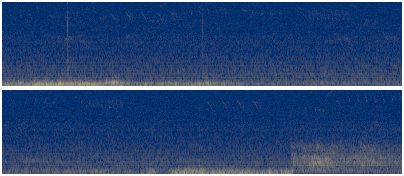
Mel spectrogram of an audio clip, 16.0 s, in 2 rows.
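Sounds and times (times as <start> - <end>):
low outdoor rumble: 0.0 - 5.4, 11.0 - 16.0
birds chirping and trilling: 13.9 - 16.0.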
